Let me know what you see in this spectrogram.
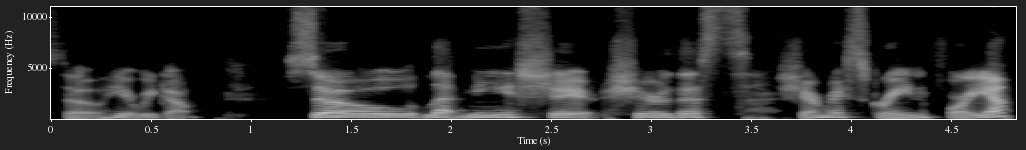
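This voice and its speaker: Against a quiet background, the speaker goes at a very slow pace with fairly even intonation. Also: woman, medium pitch for a woman. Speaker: podcast coach. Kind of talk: coaching call. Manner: casual, with fillers.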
